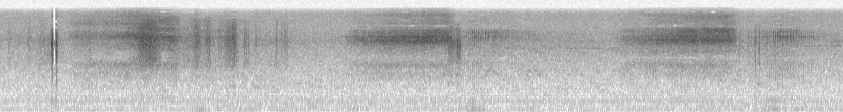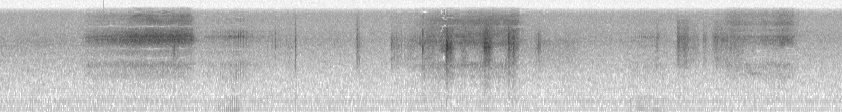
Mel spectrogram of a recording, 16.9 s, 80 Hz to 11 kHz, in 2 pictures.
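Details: Sleeping Dogue de Bordeaux dog gently snoring: soft, hissing, snuffly breaths about every three seconds, roughly 20 a minute, with room hum.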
